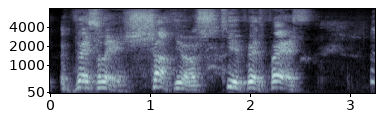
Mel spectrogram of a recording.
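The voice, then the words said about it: Aggressive mock French accent. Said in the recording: “He is aggressively French talking down to Wesley.”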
